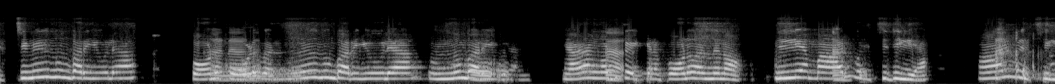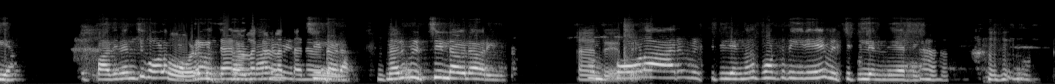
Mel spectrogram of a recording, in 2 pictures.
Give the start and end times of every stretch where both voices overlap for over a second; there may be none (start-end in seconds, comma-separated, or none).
12.2-13.9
